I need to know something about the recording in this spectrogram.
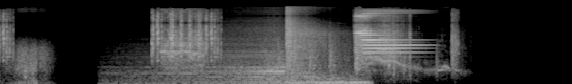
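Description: A spell bursts with a loud whoosh.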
